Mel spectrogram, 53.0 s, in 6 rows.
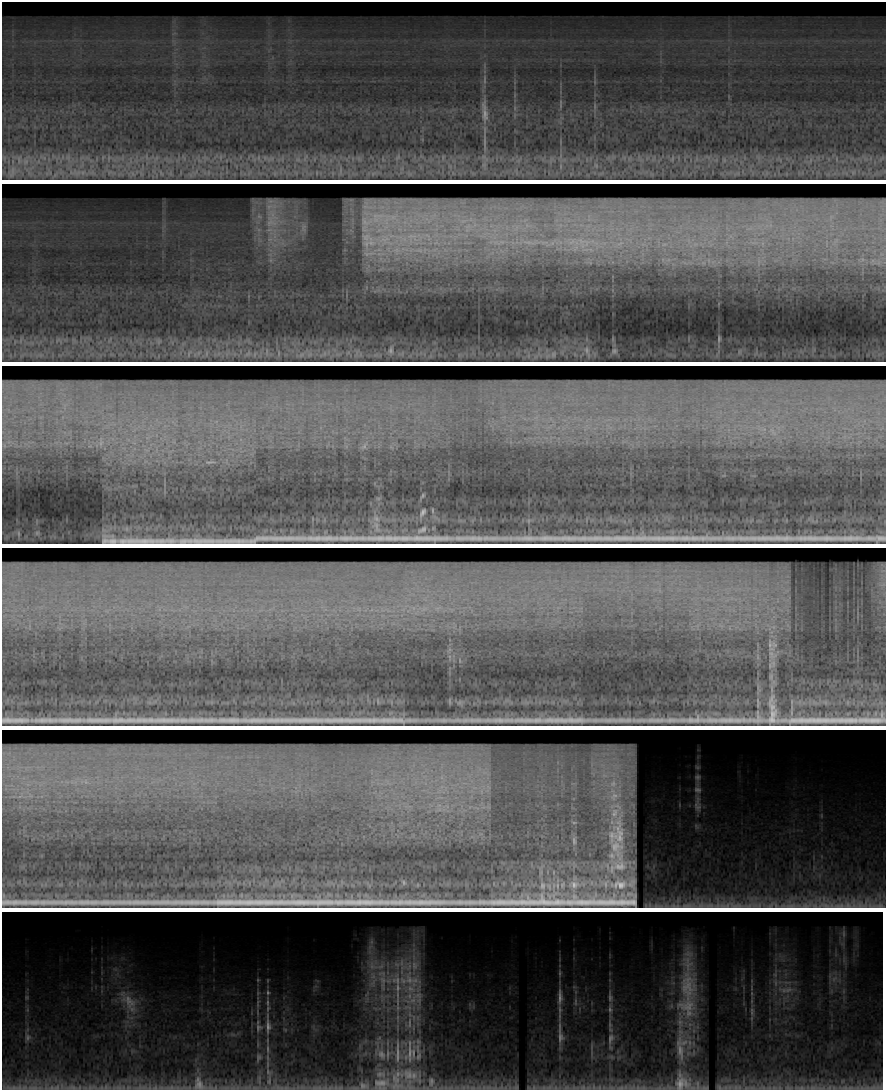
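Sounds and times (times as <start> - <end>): meat sizzling in a frying pan: 12.4 - 41.7.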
